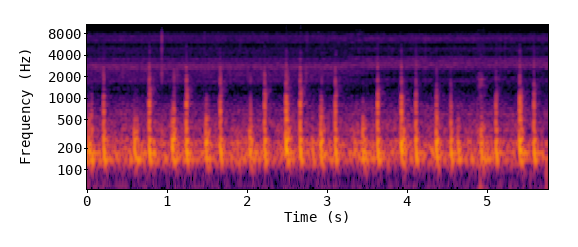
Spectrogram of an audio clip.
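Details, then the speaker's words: Heart auscultated over the mitral valve, reviewed by a veterinary student for a feline exam: quick, regular paired heart thumps with no murmur between them; normal heart sounds. "Ça, c'est le bruit normal. Exemple, quand tu écoutes au niveau de la valve mitrale."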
